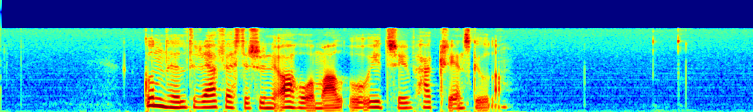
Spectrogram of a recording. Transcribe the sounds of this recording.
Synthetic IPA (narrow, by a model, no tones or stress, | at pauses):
ɡ̥ʊnhʏlt̪ɾæːfɛst̪əʃʉːnḭːʔɑːhoːɑ̰mɑ̰ːloːʔyːt̪ʰɾiːʋhækʰɹɛənskʉ̰ːlʔɑ̰n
